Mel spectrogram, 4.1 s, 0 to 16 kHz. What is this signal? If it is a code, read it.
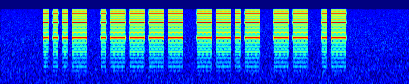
Morse code, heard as a high beeper, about 25 wpm, 2900 Hz. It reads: V1QMA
